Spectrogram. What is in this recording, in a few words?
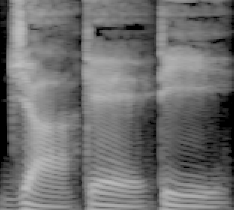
"jaketi", concat syllables; Affixing experiment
